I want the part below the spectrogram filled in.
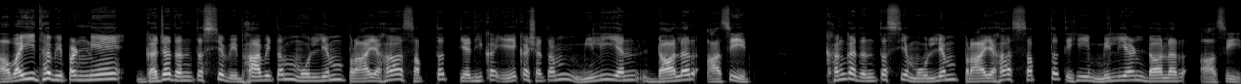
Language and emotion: Sanskrit, neutral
